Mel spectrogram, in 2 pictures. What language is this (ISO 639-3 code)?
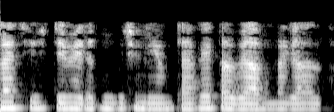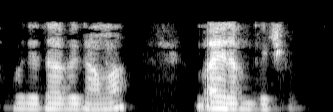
ben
